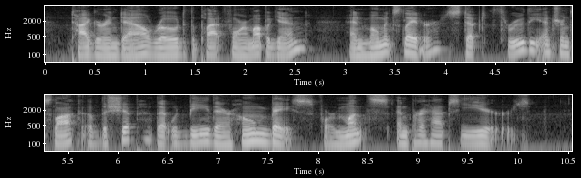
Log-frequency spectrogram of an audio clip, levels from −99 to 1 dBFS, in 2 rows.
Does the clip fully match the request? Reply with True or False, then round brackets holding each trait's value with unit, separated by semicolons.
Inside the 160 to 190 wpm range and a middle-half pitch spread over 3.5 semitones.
False (170 wpm; 3.0 semitones)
